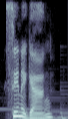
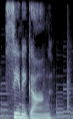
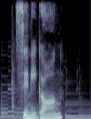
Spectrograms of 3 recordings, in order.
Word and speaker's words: sinigang: The following week, the menu read staff inspired soup, sinigang, a Filipino tamarine stew. Customers asked about it. Some pronounced it wrong. Sineigong.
